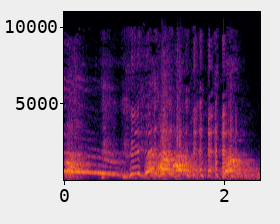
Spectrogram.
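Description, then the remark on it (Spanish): A person imitates a dog, starting with a long falling howl and breaking into a quick run of wavering yips and barks lasting a couple of seconds. “¡Ladra, ladra!”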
